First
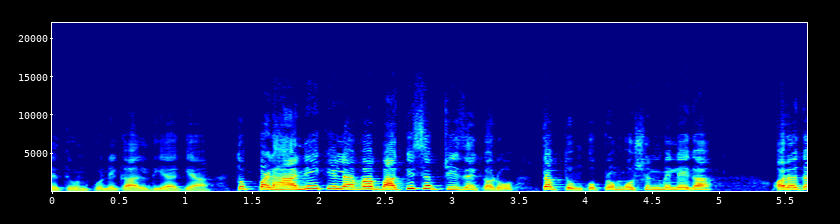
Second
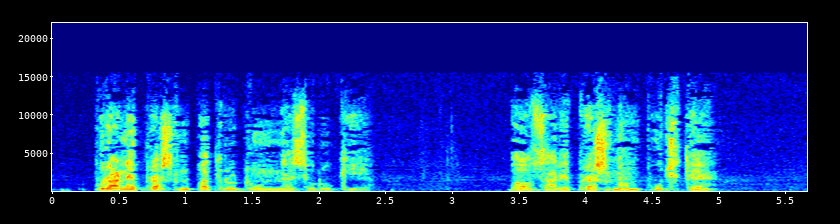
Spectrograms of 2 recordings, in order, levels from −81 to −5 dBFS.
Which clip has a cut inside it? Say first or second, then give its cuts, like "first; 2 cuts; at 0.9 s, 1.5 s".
first; 1 cut; at 1.2 s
